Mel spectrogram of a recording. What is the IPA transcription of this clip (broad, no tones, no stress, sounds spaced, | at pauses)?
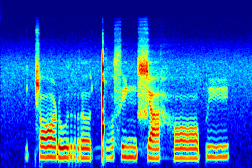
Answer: c ɔː ɽ u r ɤ ɡ͡ǃ ɔ s i ɲ ɕ a h ɔː p iː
